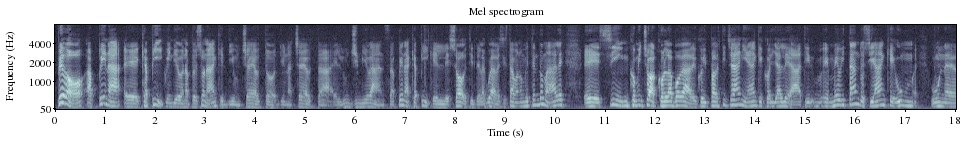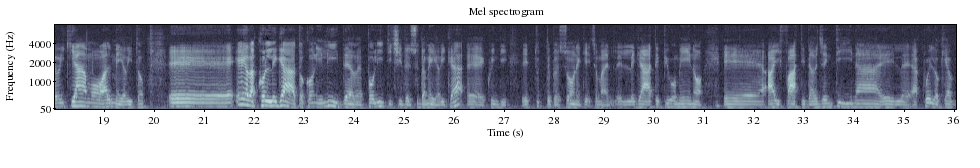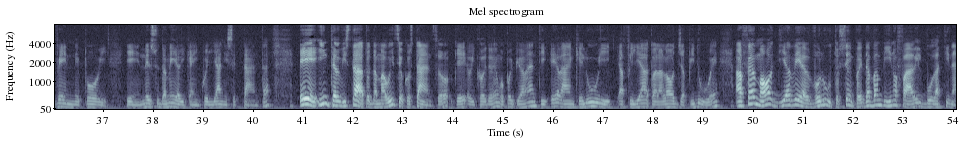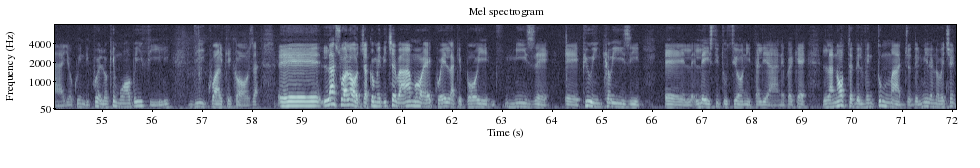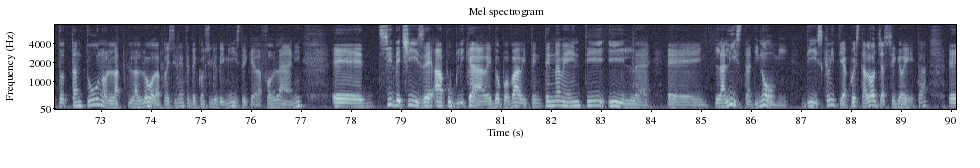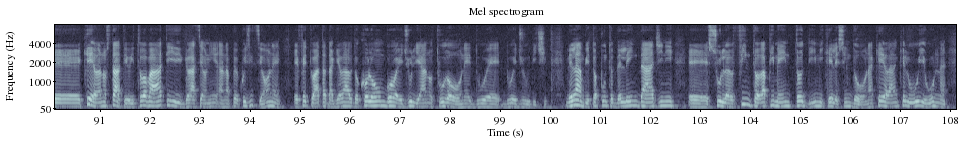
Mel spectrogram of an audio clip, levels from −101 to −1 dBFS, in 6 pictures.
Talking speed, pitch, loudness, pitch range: 115 wpm, 120 Hz, -30 LUFS, 105-145 Hz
